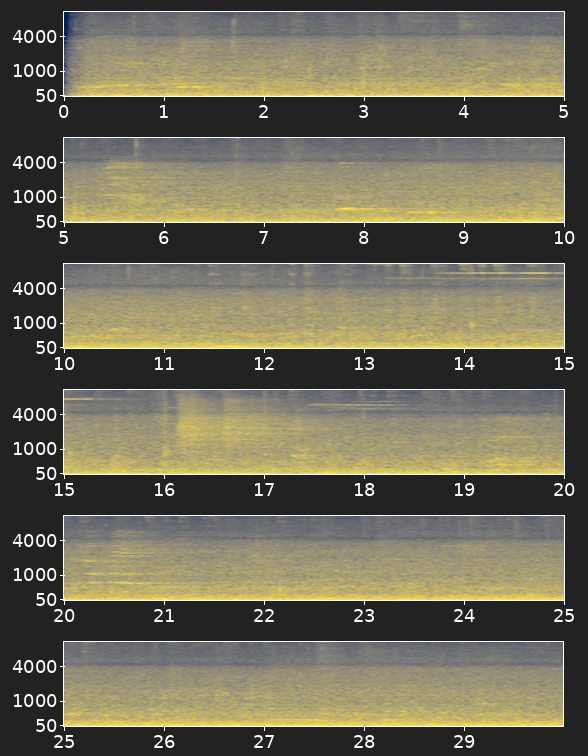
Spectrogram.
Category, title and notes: Soundscapes > Urban
Entrance to shopping centre
Standing at the entrance to the Marlands Shopping Centre in Southampton. Nice bit of reverb from the hallway on the standard set of street sounds.
UK, Southampton, commercial, mall, centre, Marlands, shopping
